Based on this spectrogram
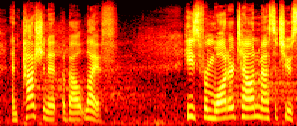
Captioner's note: none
